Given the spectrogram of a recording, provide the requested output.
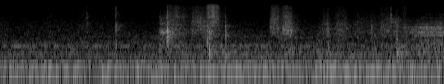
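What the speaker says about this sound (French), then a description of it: "je vais commencer par mélanger les cartes" Tarot cards are shuffled up close in a few soft riffling bursts, faint against a steady background hiss.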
